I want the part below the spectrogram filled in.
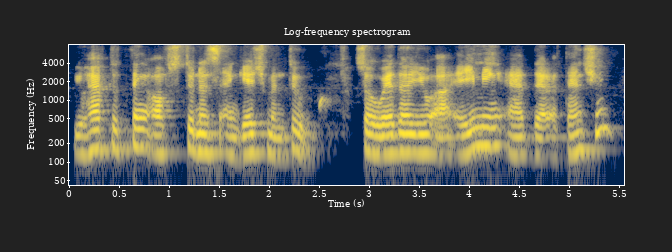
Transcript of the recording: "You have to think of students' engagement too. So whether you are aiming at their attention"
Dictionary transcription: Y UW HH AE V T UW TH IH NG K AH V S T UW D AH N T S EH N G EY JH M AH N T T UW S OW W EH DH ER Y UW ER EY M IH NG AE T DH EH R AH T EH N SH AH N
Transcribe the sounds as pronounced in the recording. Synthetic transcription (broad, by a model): Y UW HH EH F T UW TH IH NG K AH F S T UW D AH N T S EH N G EY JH M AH N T T UW S OW W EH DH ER Y UW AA EY M IH NG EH T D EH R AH T EH N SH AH N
